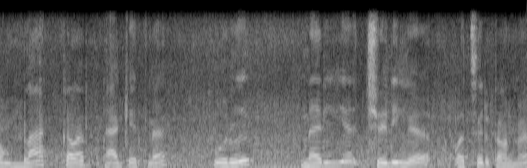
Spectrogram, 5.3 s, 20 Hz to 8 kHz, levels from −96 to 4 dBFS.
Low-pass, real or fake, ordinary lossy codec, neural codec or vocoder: 7.2 kHz; fake; none; codec, 16 kHz, 4 kbps, X-Codec, HuBERT features, trained on balanced general audio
